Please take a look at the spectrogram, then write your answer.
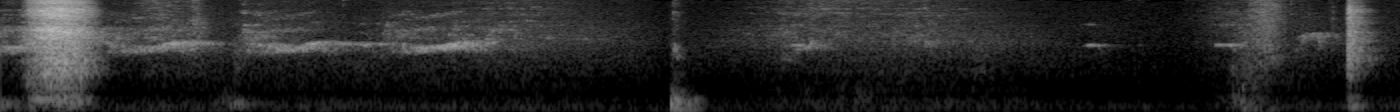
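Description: Wild birds chirp and trill loudly outdoors in fine weather in a steady, overlapping chorus, with a few sharp knocks breaking through. No one speaks.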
